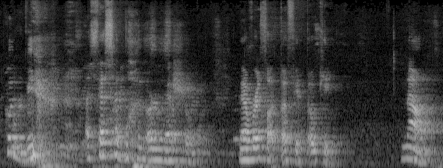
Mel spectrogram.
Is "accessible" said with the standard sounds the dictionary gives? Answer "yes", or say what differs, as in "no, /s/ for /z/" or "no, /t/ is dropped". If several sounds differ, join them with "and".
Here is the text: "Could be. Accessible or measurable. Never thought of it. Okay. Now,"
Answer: no, /k/ is dropped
